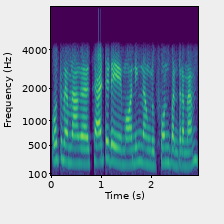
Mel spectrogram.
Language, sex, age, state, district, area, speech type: Tamil, female, 18-30, Tamil Nadu, Viluppuram, urban, conversation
